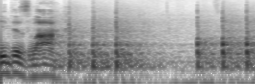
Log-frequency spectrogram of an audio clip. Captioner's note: hammering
